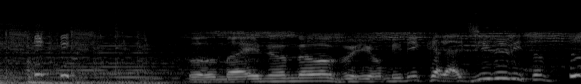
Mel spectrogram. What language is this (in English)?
Japanese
